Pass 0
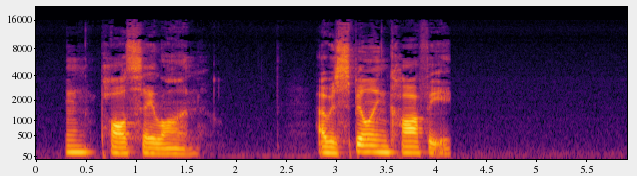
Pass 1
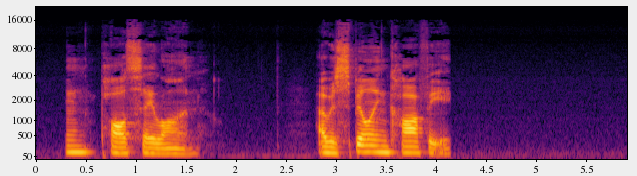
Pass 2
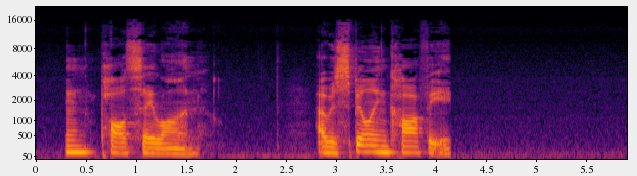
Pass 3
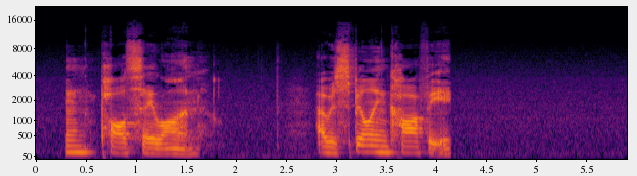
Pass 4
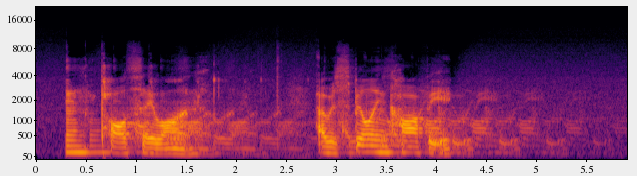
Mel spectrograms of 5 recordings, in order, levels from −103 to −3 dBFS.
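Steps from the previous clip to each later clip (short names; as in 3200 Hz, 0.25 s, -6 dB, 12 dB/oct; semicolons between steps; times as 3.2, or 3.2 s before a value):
high shelf 9600 Hz -5.5 dB
compressor 3:1, threshold -25 dBFS, peak gain reduction 12.5 dB
limiter -22.5 dBFS, peak gain reduction 11 dB; band-pass 1700 Hz, Q 0.61; gain +8 dB
treble ducked by the level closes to 1300 Hz, closed at -29 dBFS; echo with dull and thin repeats by turns 0.235 s, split 1100 Hz, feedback 67%, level -13 dB; gain +6 dB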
